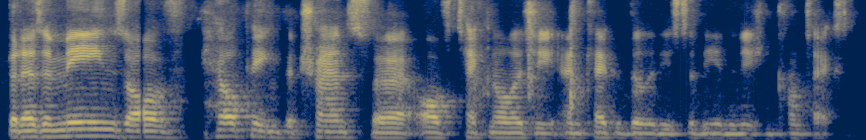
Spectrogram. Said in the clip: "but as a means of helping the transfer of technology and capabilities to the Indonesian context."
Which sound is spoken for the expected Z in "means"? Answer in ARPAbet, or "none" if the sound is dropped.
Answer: Z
